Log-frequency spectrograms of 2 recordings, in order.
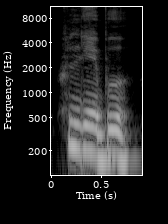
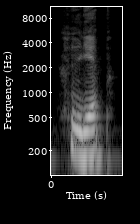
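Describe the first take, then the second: First: The word ends in a voiced, drawn-out 'b' sound. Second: The word ends in a short, voiceless 'p' sound. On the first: The speaker calls it wrong. "단어 끝에 유성음이 오면 흘리에브, 흘리에브 이렇게 끌게 되는데" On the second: The speaker calls it right. "짝꿍인 무성음이 어, 빼이기 때문에 흘리에프"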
